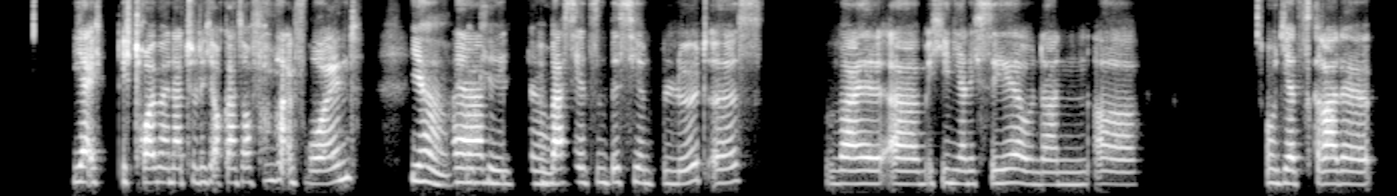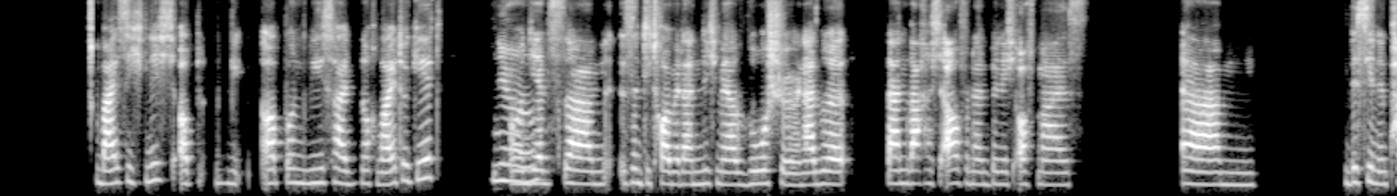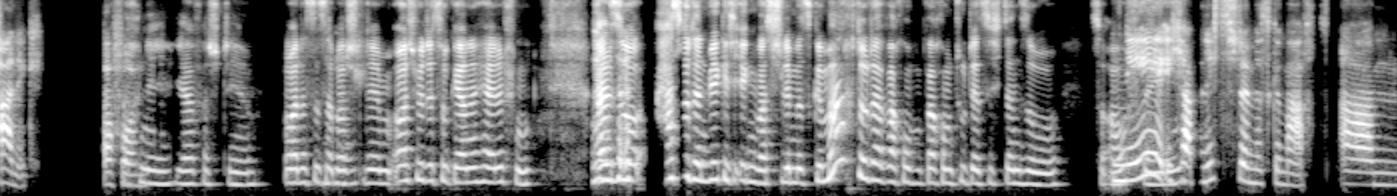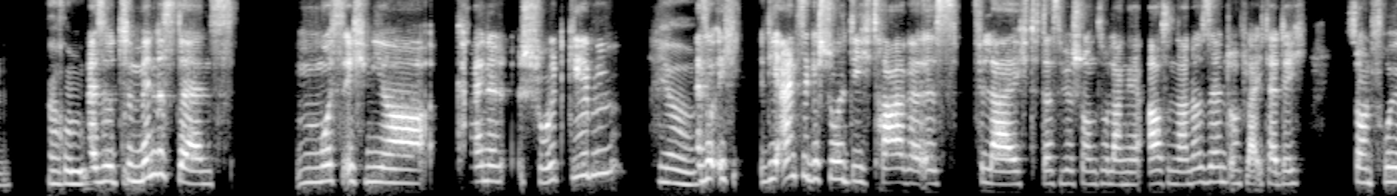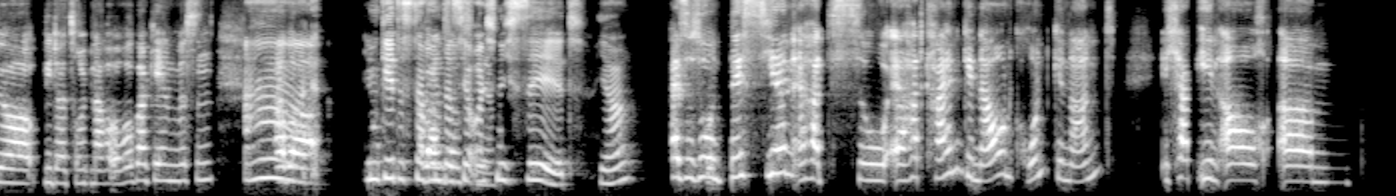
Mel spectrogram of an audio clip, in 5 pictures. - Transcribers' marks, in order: laughing while speaking: "von meinem"; giggle; stressed: "gemacht"; "zumindest" said as "zumindestens"
- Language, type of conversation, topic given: German, unstructured, Was fasziniert dich am meisten an Träumen, die sich so real anfühlen?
